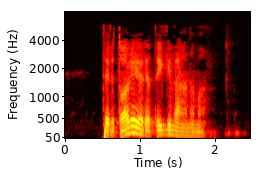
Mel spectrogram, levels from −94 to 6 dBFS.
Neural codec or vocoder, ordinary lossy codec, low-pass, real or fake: none; MP3, 24 kbps; 7.2 kHz; real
